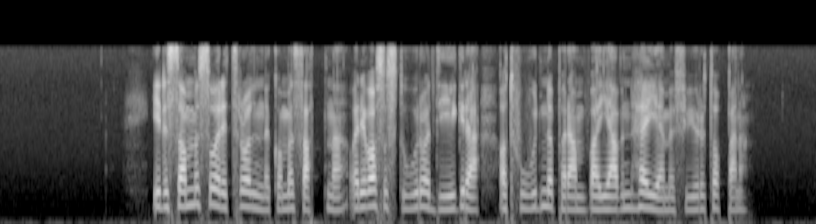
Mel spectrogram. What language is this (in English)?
Norwegian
